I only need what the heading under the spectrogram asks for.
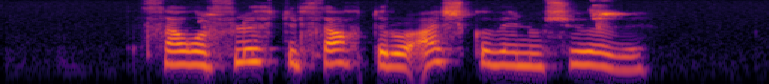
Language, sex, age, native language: Icelandic, male, 11, Icelandic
